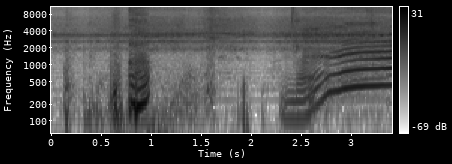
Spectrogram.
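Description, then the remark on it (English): A fart blown right onto a microphone: a few sputtering, rumbly bursts, then a long buzzy tone that slides upward in pitch and holds, fairly loud. “I think that actually made contact with the anus.”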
